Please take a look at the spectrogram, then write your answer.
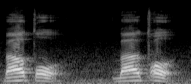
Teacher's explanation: طا کو جب ہم ادا کریں گے تو اس میں جو ہے نا وہ جنبش کی ہوگی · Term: قلقلے کی آواز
